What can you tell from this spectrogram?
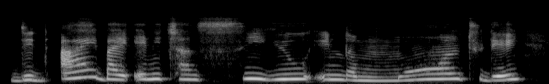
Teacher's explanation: the rising intonation, which is used in yes, no question to confirm that something is true.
